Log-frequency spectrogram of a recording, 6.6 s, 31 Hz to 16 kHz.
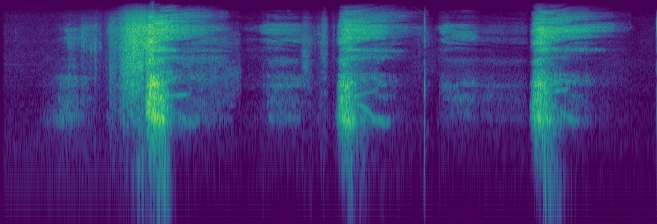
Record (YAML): exhalation_length: 6.6 s
exhalation_amplitude: 32758
exhalation_signal_mean_std_ratio: 0.3
survey_phase: beta (2021-08-13 to 2022-03-07)
age: 18-44
gender: Female
wearing_mask: 'No'
symptom_cough_any: true
symptom_new_continuous_cough: true
symptom_runny_or_blocked_nose: true
symptom_shortness_of_breath: true
symptom_sore_throat: true
symptom_fatigue: true
symptom_headache: true
smoker_status: Current smoker (e-cigarettes or vapes only)
respiratory_condition_asthma: false
respiratory_condition_other: false
recruitment_source: Test and Trace
submission_delay: 2 days
covid_test_result: Positive
covid_test_method: LFT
